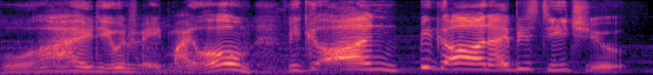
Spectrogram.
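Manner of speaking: echoing moan. Game narrator voicing a creature, echoing moan. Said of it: "you hear like this echoing moan".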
